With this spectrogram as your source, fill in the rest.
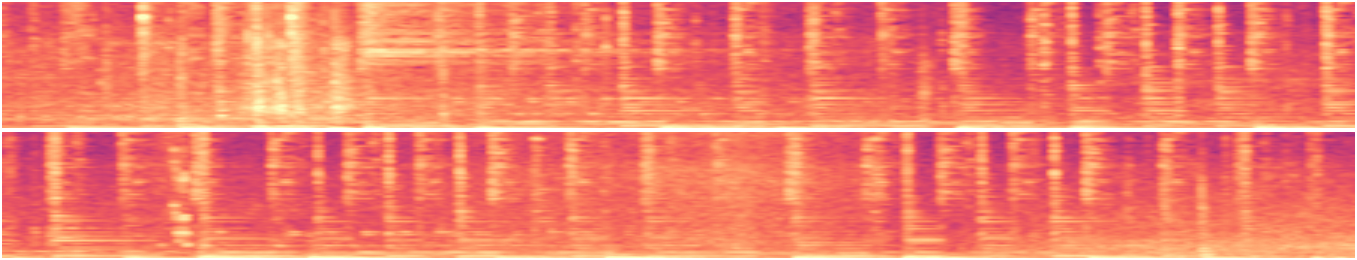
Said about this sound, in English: So here it is, the famous Ipanema beach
